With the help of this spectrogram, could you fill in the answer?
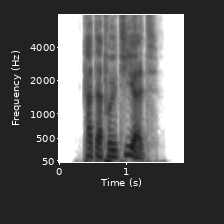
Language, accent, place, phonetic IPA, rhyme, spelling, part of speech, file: German, Germany, Berlin, [katapʊlˈtiːɐ̯t], -iːɐ̯t, katapultiert, verb, De-katapultiert.ogg
- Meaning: 1. past participle of katapultieren 2. inflection of katapultieren: third-person singular present 3. inflection of katapultieren: second-person plural present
